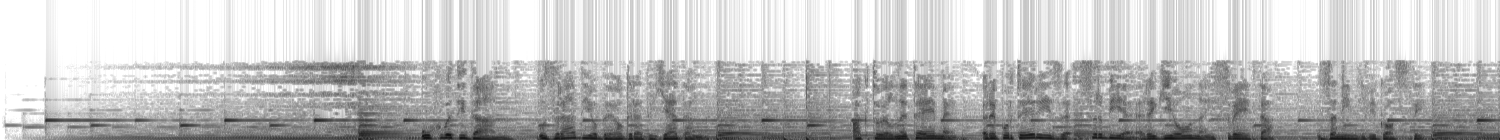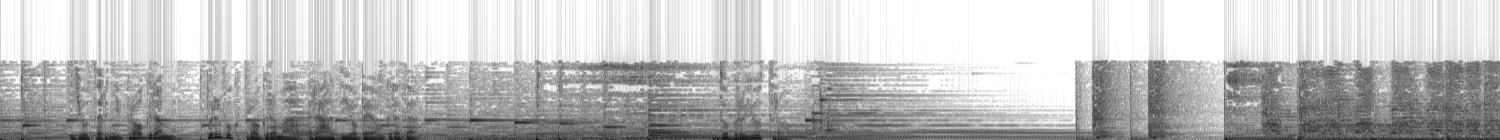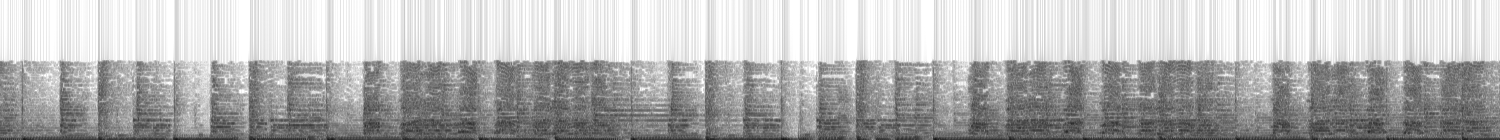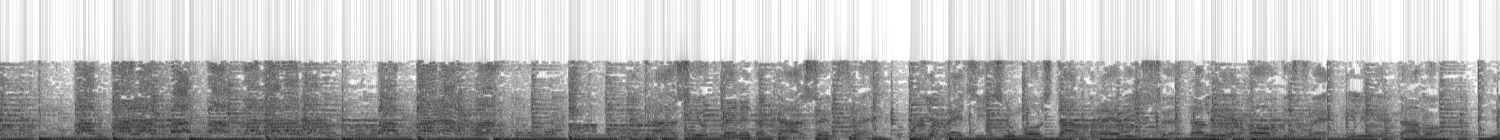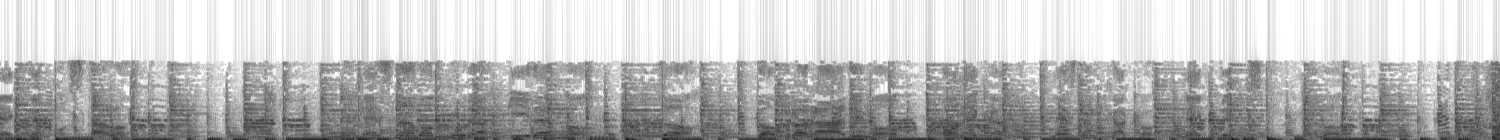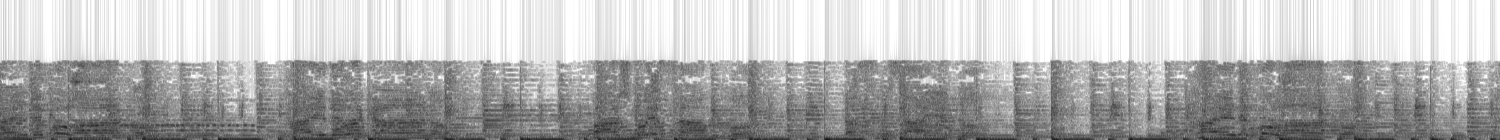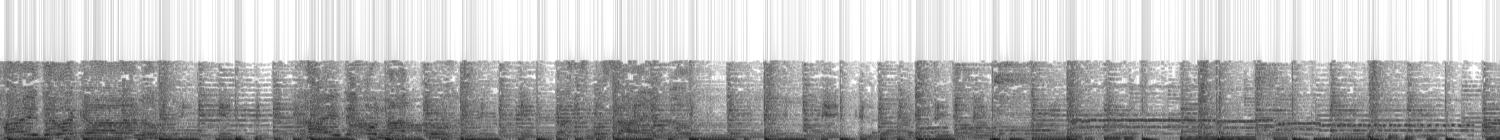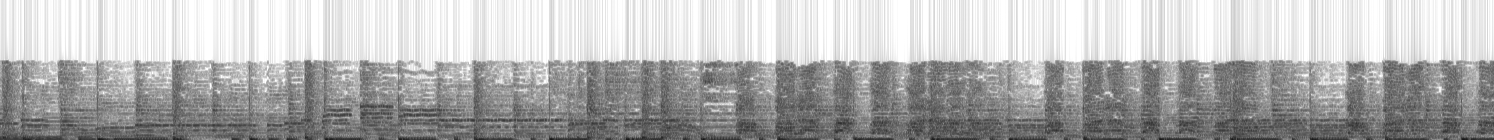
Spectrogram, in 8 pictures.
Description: А о тротинетима ћемо разговарати с гостом у студију.
О овој теми претходно ћемо разговарати и са слушаоцима у редовној рубрици "Питање јутра". Говорићемо и о томе како помоћи повратницима из иностранства да се укључе у друштво.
